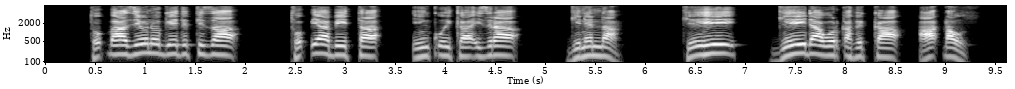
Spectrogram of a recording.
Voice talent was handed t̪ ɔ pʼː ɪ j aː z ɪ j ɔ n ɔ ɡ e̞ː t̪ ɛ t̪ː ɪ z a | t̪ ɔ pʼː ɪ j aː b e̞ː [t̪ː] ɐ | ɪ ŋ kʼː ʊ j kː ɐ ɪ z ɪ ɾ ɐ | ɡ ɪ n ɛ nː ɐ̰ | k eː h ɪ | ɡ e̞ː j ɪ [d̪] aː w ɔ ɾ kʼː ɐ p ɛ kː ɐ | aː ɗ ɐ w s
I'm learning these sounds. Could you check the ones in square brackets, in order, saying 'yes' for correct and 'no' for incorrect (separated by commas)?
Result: yes, yes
